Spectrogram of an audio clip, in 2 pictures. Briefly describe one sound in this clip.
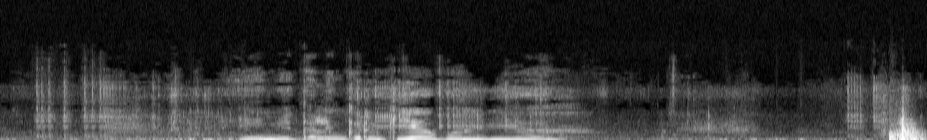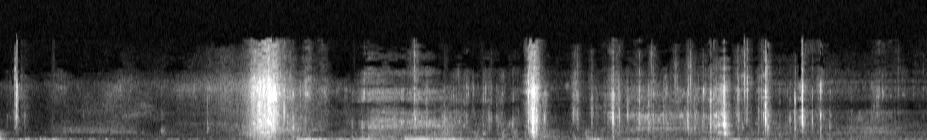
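A fishing reel whirs and clicks as its handle is turned.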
